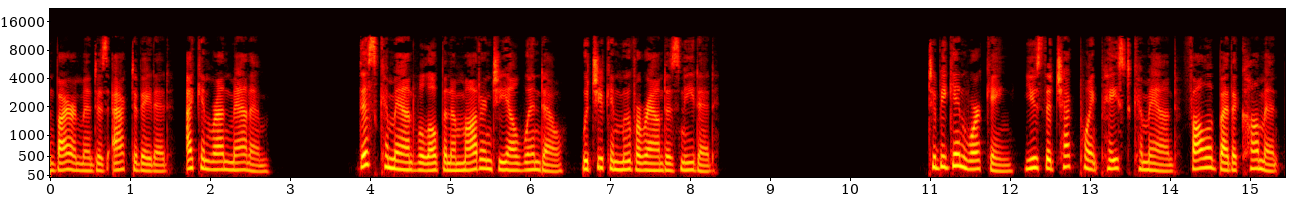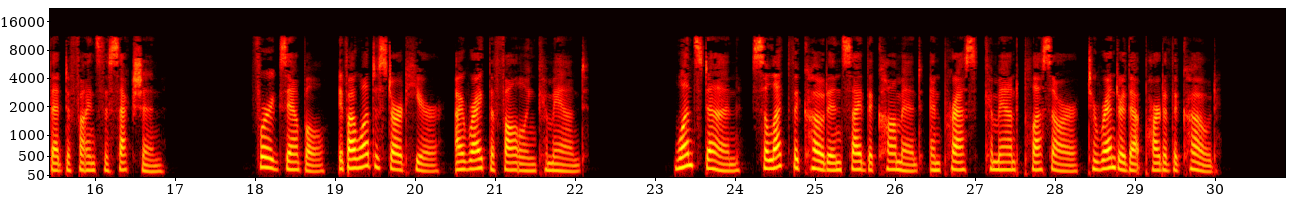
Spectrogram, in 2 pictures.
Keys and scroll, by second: 0.0-0.2 typing, 2.4-4.9 typing, 16.3 super+c, 16.4 super+c, 16.6 super+c, 17.4-19.4 typing, 20.6 space, 21.2 super+v, 22.6 Return, 30.7 super+r.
